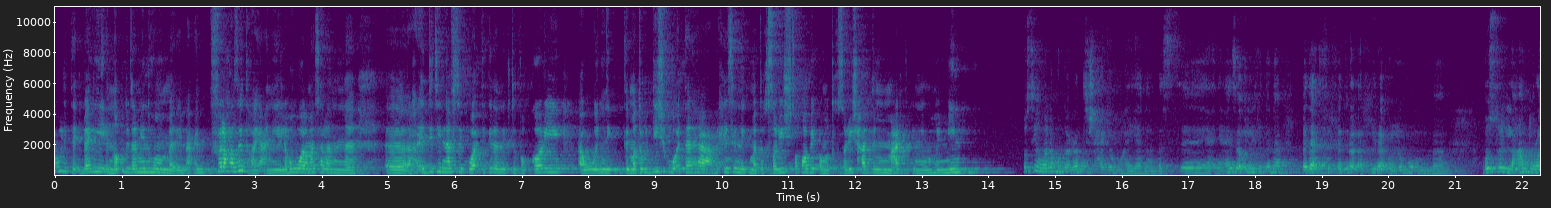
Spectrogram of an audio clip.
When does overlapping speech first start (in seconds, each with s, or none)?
none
